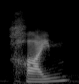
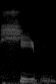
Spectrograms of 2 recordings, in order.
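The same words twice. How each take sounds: First: The vowel sounds like 'eye'. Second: The vowel sounds like 'ee'. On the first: The speaker calls it right. "you always pronounce the second one. So it'd be Heim" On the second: The speaker calls it wrong. "not Heim"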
